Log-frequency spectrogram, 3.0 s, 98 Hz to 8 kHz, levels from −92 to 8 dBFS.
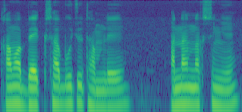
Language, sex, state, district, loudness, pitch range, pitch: Wancho, male, Arunachal Pradesh, Longding, -19 LUFS, 125-135 Hz, 130 Hz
